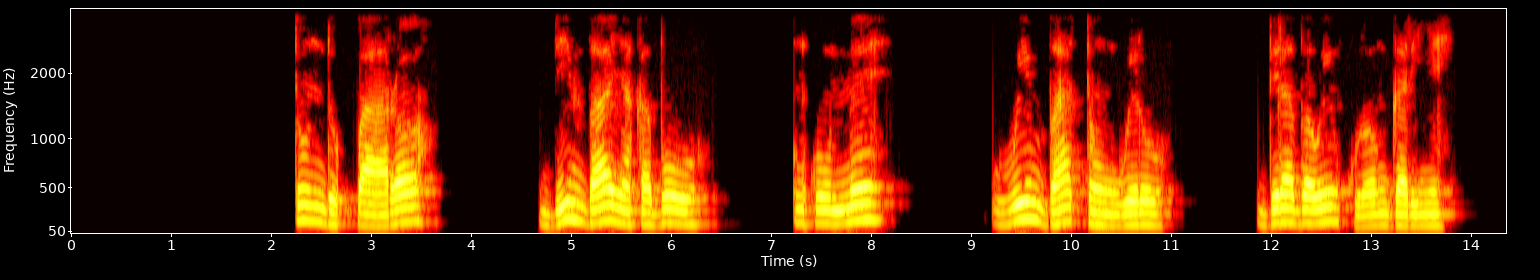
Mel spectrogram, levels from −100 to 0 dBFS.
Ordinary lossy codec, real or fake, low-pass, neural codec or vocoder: Opus, 64 kbps; real; 3.6 kHz; none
